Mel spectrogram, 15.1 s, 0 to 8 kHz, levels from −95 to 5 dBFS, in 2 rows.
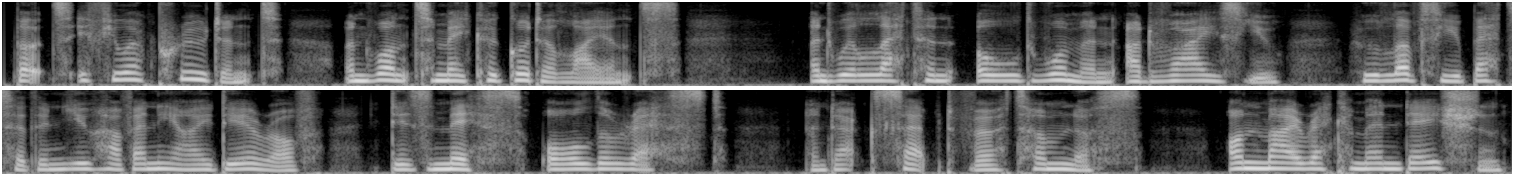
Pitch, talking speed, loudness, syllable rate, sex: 190 Hz, 150 wpm, -19 LUFS, 4.8 syllables/s, female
